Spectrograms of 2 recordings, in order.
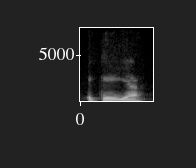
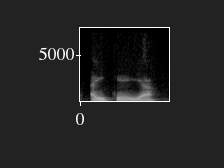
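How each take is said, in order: First: It is said the Swedish way. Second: It is said the American way.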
